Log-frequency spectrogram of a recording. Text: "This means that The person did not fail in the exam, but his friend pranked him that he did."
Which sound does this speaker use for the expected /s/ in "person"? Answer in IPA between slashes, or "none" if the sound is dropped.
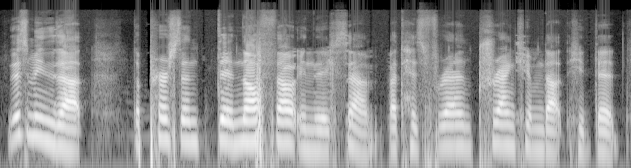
/s/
